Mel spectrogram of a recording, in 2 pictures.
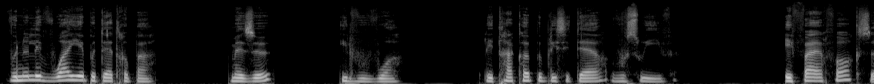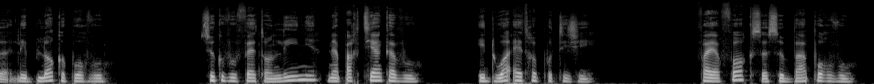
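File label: African French, female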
